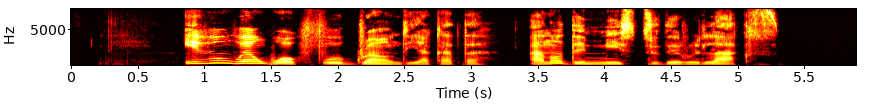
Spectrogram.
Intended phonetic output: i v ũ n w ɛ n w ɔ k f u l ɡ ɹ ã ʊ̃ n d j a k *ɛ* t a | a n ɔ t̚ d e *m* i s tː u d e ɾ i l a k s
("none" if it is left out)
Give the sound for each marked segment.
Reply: a, m

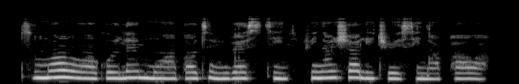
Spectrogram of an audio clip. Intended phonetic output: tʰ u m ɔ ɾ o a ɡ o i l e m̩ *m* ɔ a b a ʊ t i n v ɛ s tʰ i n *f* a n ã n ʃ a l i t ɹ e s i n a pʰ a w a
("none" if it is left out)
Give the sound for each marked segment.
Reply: m, f

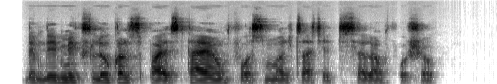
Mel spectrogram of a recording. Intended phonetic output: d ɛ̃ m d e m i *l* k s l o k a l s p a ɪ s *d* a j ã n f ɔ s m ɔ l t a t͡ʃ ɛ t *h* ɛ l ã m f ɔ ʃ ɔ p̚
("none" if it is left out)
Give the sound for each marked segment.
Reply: none, t, s

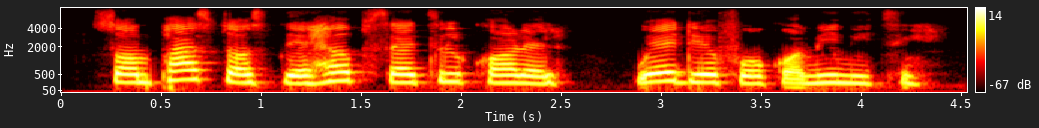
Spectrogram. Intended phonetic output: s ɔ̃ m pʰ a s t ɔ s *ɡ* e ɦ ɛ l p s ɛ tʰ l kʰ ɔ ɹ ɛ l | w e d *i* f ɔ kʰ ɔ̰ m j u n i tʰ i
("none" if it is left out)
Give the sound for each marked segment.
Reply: d, e

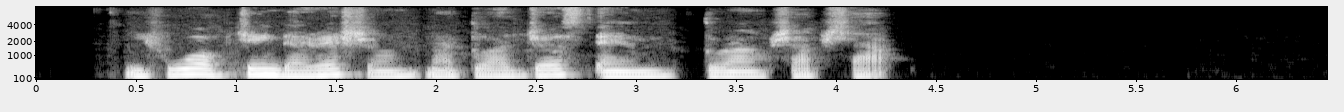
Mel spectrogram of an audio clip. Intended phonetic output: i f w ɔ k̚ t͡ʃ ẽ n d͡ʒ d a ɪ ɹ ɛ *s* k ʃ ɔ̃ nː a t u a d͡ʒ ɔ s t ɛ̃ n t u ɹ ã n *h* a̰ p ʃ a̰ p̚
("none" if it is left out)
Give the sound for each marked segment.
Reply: none, ʃ

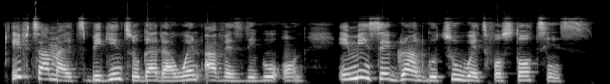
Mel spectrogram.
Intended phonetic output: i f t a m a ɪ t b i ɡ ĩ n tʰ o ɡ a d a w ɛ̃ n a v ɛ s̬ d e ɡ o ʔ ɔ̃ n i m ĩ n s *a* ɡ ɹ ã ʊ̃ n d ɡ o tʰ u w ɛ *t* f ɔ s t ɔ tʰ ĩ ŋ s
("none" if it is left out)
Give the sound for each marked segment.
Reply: e, t

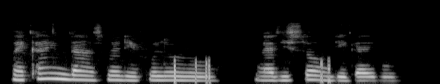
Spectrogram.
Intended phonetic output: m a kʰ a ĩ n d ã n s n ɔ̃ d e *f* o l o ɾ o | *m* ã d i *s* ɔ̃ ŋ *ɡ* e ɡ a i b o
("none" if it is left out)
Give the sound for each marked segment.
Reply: f, n, s, d

